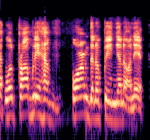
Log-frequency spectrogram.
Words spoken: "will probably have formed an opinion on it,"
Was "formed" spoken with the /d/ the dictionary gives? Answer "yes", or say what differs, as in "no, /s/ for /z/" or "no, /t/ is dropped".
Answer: yes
